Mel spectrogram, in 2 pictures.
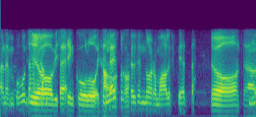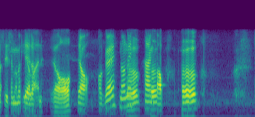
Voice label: call quality, nokia; openmoko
